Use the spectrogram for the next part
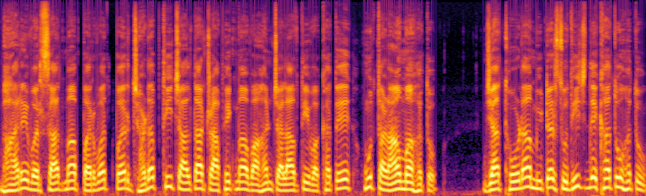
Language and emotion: Gujarati, fearful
